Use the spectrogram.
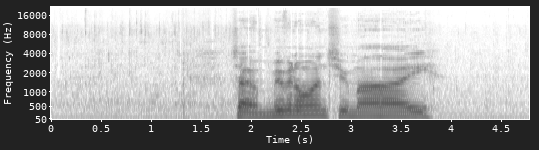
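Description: Steady water trickles from a waterfall in a 125-gallon aquarium, a soft continuous wash under a voice that talks over the middle of it.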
